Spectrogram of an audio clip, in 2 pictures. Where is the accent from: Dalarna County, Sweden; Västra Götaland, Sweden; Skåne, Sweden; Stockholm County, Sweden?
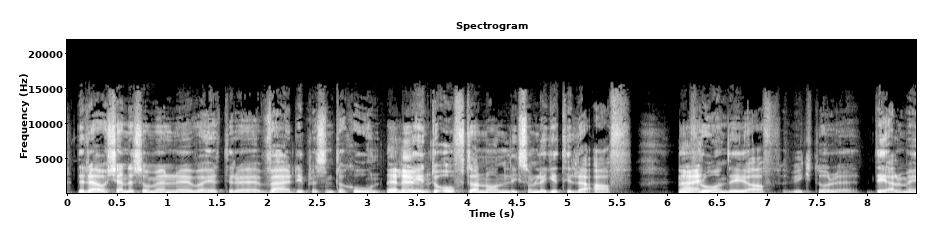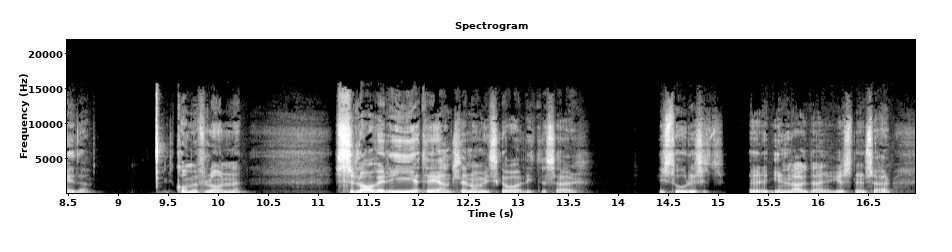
Stockholm County, Sweden; Nacka; also born or lived in Cape Verde; Jag är uppväxt i Nacka, en väldigt eh, idyllisk förort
